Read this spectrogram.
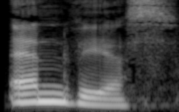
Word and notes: envious: American English

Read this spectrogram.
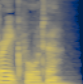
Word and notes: breakwater: British English

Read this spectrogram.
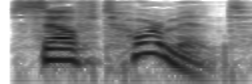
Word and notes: self-torment: British English

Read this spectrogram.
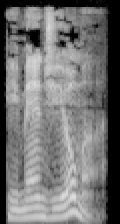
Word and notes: hemangioma: British English

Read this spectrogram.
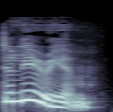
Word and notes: delirium: British English

